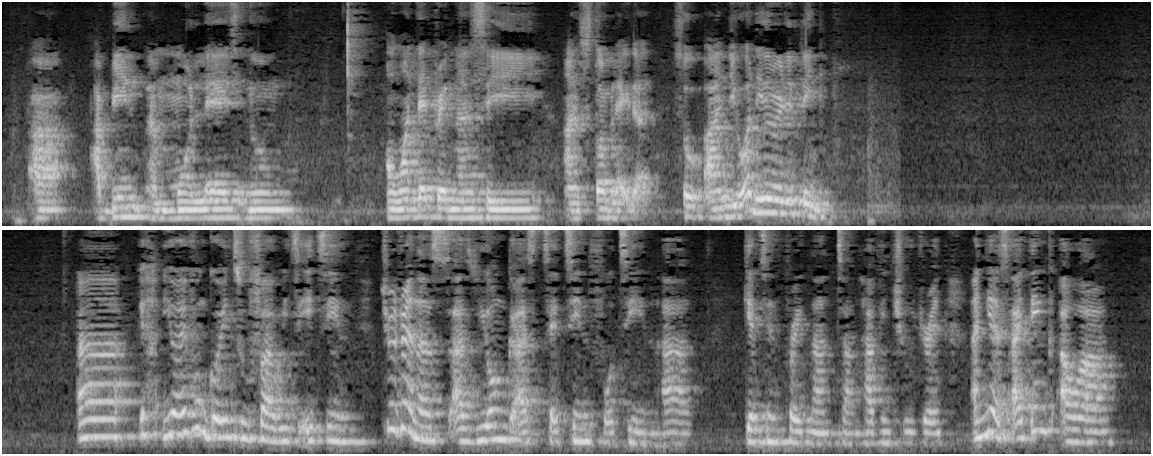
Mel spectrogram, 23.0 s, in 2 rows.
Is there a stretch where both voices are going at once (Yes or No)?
No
